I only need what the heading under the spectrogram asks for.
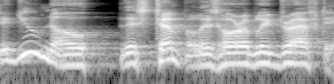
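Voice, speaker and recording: Adopting a put-on character voice, a man speaks at a medium pitch and a fairly slow pace. His pitch varies in an ordinary way. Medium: video game. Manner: measured, wry.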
